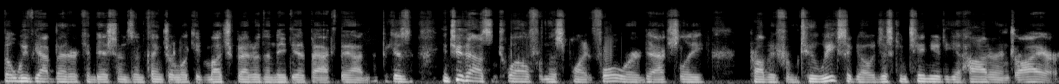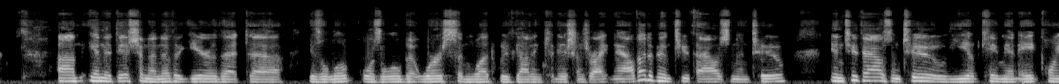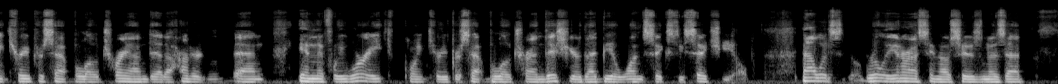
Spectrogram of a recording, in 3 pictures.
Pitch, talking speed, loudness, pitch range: 125 Hz, 185 wpm, -19 LUFS, 115-135 Hz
